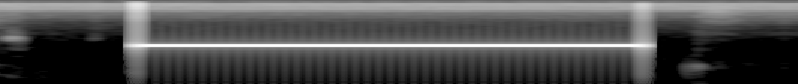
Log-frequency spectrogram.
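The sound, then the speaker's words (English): A single steady, high-pitched censor beep holds for a bit under two seconds, loud and alone against near silence. “Do you have the beep ready?”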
